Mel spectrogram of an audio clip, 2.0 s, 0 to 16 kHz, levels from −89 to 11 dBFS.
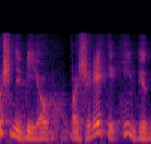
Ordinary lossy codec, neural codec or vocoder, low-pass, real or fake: Opus, 64 kbps; codec, 16 kHz, about 1 kbps, DyCAST, with the encoder's durations; 7.2 kHz; fake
